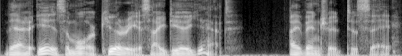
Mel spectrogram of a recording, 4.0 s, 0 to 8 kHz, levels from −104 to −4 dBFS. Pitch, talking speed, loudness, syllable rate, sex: 90 Hz, 165 wpm, -17 LUFS, 4.9 syllables/s, male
